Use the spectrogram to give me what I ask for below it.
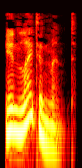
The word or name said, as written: enlightenment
